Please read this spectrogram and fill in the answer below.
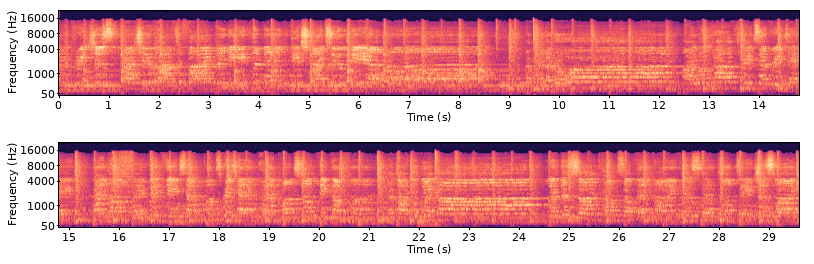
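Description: A mixed choir of teenage boys and girls singing a musical-theatre song over an accompaniment with a steady beat.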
